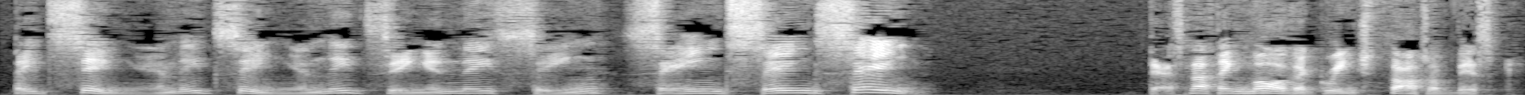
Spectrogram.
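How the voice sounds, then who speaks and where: A man voicing a scheming skeletal villain lord who reads a storybook aloud with a raspy, sniffly voice, stretching out repeated words. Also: fairly high pitch, big pitch swings, heavily acted. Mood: gloating. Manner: sing-song storybook reading, drawn-out repeated words.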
